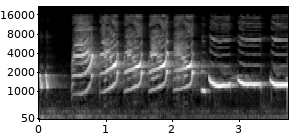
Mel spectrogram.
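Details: Loud song of a masked laughingthrush, intended to make other songbirds sing along: a string of rising whistled notes roughly three per second, then long level whistles.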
